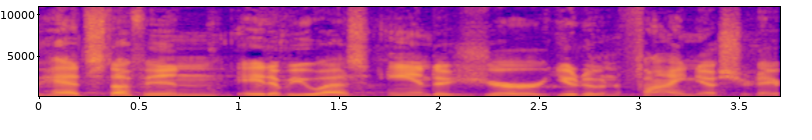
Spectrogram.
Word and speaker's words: Azure: I'm bougie, so I say Azure. It is actually pronounced Azure. There's a whole YouTube video on that, believe it or not. It's actually pronounced Azure, like pressure.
